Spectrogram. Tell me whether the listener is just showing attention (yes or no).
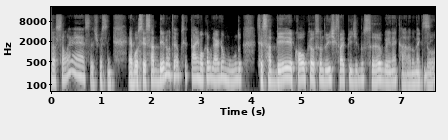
no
